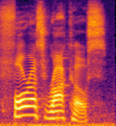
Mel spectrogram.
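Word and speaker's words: Phorusrhacos: South America that is cardivas um you would pronounce this as Forest rockos but you could also just but um since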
